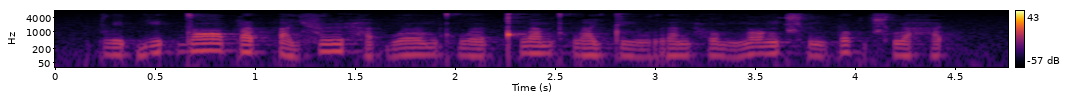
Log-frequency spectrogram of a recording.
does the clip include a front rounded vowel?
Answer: no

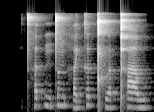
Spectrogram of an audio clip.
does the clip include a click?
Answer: no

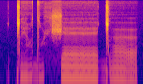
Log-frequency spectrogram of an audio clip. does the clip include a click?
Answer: yes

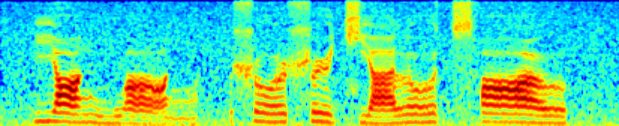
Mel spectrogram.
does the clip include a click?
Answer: no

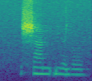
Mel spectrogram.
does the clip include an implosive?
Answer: yes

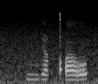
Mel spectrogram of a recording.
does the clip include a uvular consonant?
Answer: yes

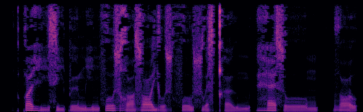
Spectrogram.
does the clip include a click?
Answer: no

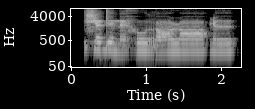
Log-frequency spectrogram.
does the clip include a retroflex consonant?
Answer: yes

